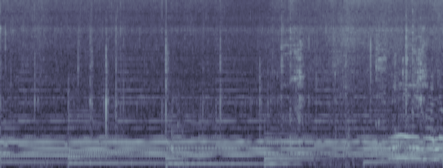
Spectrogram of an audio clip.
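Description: Grated carrot and beetroot sizzle in a pan with fried coconut as they are stirred, a steady frying hiss under soft music.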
